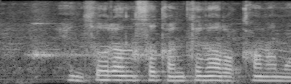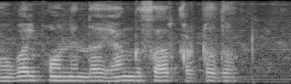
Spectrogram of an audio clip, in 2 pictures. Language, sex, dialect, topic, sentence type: Kannada, male, Dharwad Kannada, banking, question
